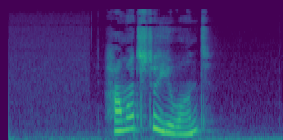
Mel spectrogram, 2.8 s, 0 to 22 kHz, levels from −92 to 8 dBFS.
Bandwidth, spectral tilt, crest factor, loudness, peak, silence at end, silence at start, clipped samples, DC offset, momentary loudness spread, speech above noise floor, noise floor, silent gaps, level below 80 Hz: 16.5 kHz; -4.5 dB/octave; 20 dB; -24 LUFS; -8 dBFS; 0.75 s; 1.05 s; under 0.1%; under 0.1%; 18 LU; 30 dB; -54 dBFS; none; -54 dBFS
